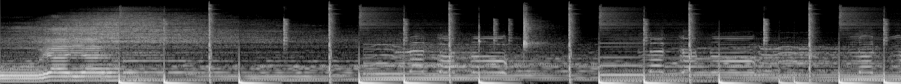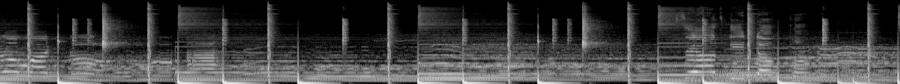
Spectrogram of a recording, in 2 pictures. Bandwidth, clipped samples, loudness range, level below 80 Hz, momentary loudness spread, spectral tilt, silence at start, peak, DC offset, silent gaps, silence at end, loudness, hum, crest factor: 18.5 kHz; under 0.1%; 1 LU; -16 dBFS; 8 LU; -5 dB/octave; 0 s; 0 dBFS; under 0.1%; none; 0 s; -16 LUFS; none; 14 dB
